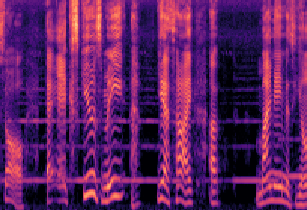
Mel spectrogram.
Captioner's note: stammers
